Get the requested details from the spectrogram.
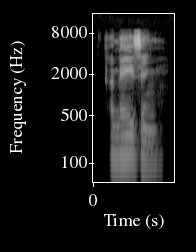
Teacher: Once again, the stress syllable is the second one. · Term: stressed syllable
